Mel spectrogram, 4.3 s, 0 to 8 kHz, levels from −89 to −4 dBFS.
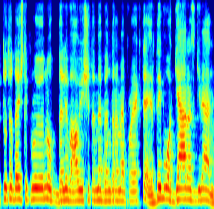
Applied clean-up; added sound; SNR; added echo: neural mask model Resemble Enhance denoiser.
